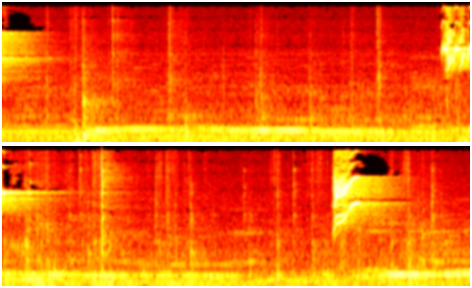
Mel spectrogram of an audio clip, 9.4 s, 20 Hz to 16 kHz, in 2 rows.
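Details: Hybrid bred from a green Mozambique yellow-fronted canary father and a crested canary hen, 2020. Two short, clear whistled notes about four seconds apart, each a quick downward sweep that levels into a bright tone, over a steady low hum.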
